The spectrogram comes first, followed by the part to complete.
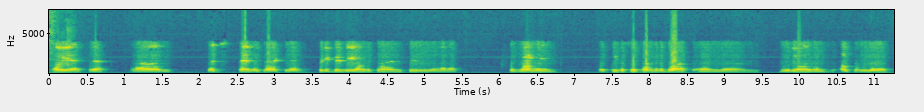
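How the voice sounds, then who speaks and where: A man chatting casually over a remote call, laid-back and halting with lots of fillers, his audio muffled as if he were talking from inside a tunnel. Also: mid-range voice, fairly even intonation, breathy edge, faint music behind. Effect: muffled audio that sounds like a tunnel, as if underwater. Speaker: food truck worker, guest. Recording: muffled, tunnel-like, phone-band remote line.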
